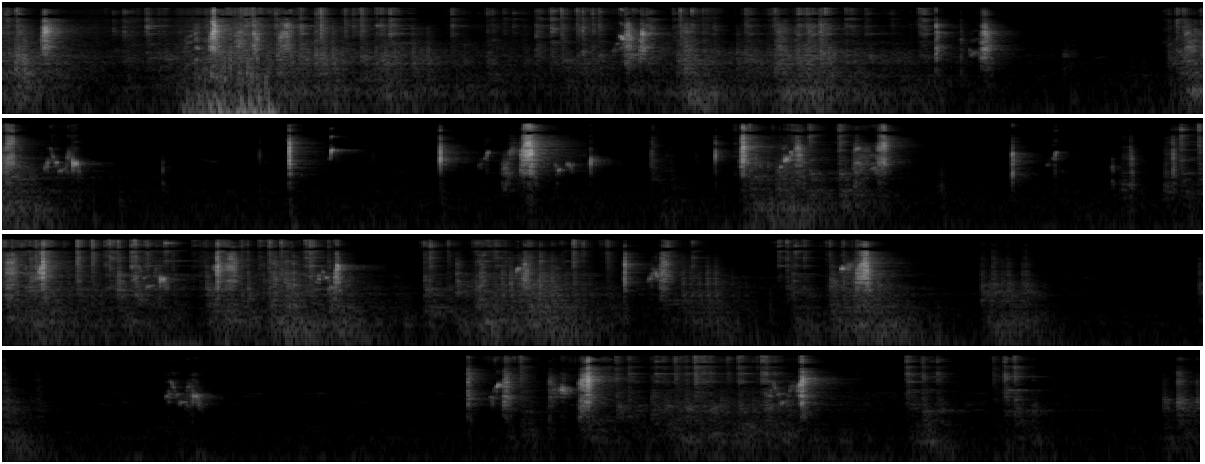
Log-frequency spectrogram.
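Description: Budgerigars chirping and warbling in short bursts with quiet gaps between, and a flurry of wing flapping about a second in.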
